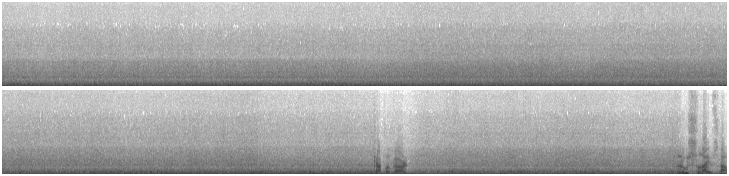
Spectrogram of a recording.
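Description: A motorcycle engine hums steadily while cruising.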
